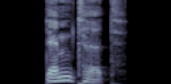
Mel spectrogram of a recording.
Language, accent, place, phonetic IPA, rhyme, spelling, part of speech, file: German, Germany, Berlin, [ˈdɛmtət], -ɛmtət, dämmtet, verb, De-dämmtet.ogg
- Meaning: inflection of dämmen: 1. second-person plural preterite 2. second-person plural subjunctive II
